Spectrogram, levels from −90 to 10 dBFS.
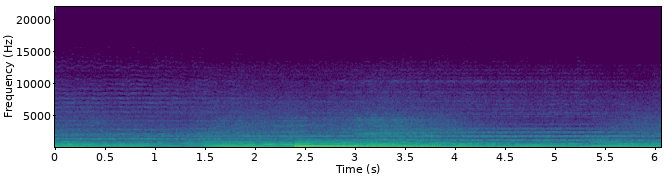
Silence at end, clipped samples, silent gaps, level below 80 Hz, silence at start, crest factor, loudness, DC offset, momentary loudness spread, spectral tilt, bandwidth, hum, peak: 0 s; under 0.1%; none; -58 dBFS; 0 s; 18 dB; -26 LUFS; under 0.1%; 13 LU; -8.5 dB/octave; 10 kHz; none; -8 dBFS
